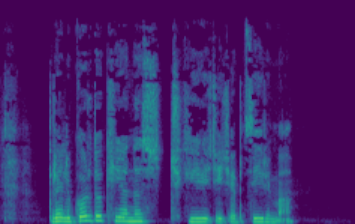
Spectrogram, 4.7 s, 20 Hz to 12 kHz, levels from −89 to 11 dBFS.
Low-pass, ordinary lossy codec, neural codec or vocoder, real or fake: 10.8 kHz; MP3, 48 kbps; vocoder, 44.1 kHz, 128 mel bands every 512 samples, BigVGAN v2; fake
